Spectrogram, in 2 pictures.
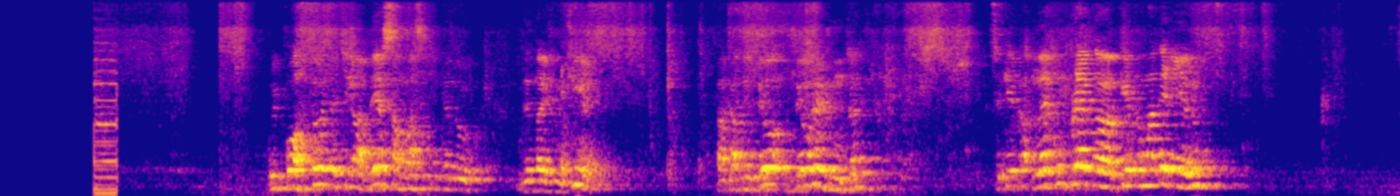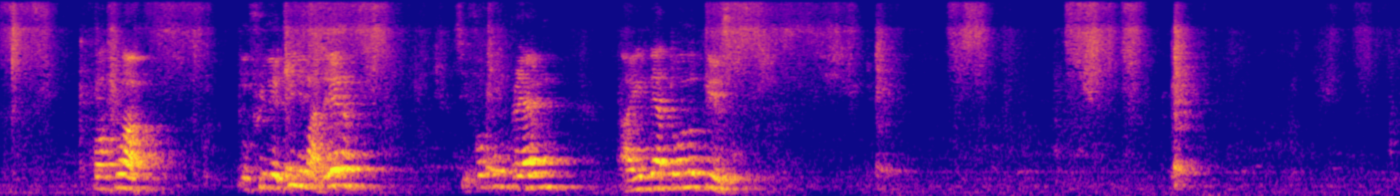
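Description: A sponge scrubs wet floor tiles with a soft rubbing sound.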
